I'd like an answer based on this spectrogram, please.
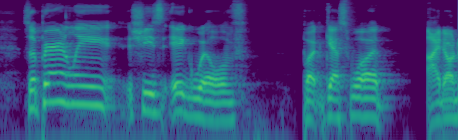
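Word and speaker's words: Iggwilv: The pronunciation for Igwilv is Igwilv.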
